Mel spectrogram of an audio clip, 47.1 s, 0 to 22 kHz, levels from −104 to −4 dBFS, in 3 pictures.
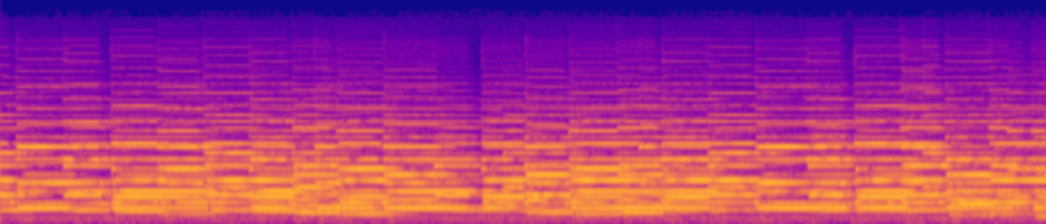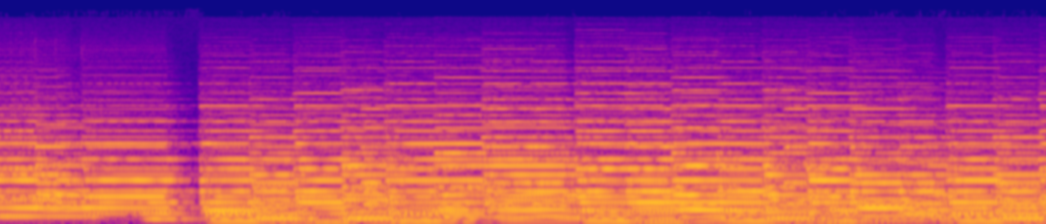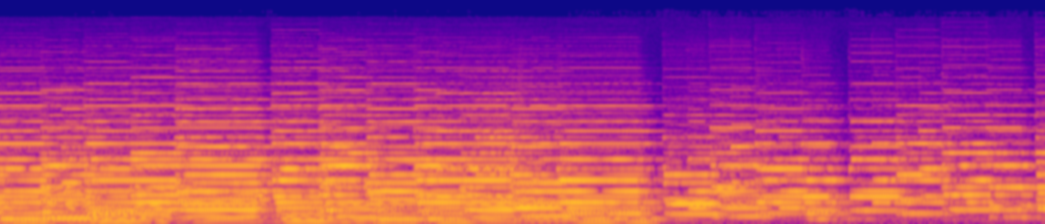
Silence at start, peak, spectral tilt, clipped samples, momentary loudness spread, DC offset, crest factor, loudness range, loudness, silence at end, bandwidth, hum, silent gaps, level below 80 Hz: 0 s; -6 dBFS; -6.5 dB/octave; under 0.1%; 5 LU; under 0.1%; 14 dB; 3 LU; -20 LUFS; 0 s; 11.5 kHz; none; none; -36 dBFS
